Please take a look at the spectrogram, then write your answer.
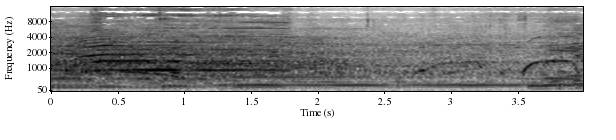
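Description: Concert crowd at an amphitheater country festival cheering and whooping loudly, a continuous roar of many voices with louder yells at the start and near the end, over a faint musical tone.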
